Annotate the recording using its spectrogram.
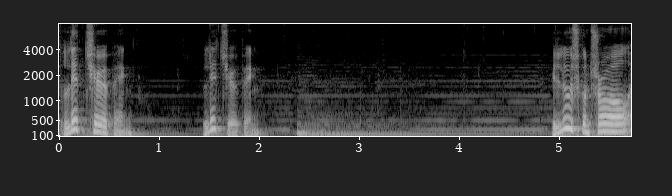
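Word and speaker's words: Linköping: Where is lit coping? So, we have I mean chirping. Sorry, I said it wrong again. It's lit chirping.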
